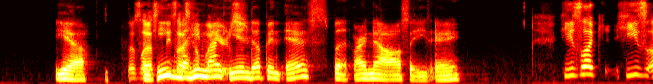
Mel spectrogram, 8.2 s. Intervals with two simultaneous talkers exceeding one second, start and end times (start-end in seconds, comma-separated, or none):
1.8-3.1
